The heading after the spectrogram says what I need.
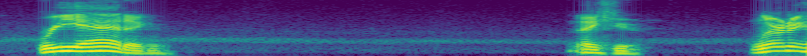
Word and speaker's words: Reading: It's pronounced like re-add. Re-adding.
